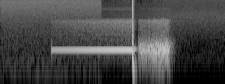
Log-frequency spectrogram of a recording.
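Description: A single steady telephone ringing tone of an outgoing call to a flat in Malmö, Sweden, sounds for under a second, then cuts off with a sharp click as the line connects, followed by a brief burst of rustling line noise.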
